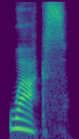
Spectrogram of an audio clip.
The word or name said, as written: wax moon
